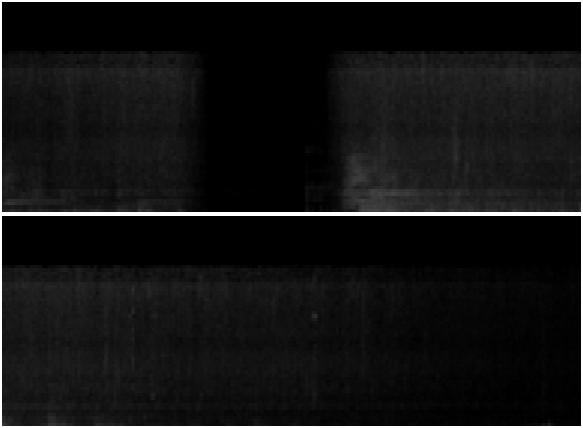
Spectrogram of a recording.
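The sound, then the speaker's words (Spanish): Steady rain pours down at the end of a song, with a deep rumble of thunder swelling after a brief dropout, the storm filling the scene as a dense, continuous wash with no voices. “¿Y ese relajante sonido de lluvia qué pedo? el final de la canción, güey.”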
